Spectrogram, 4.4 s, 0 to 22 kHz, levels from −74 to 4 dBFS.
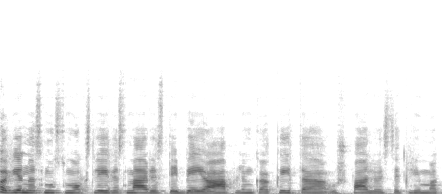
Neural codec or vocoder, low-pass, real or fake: codec, 44.1 kHz, 7.8 kbps, Pupu-Codec; 14.4 kHz; fake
